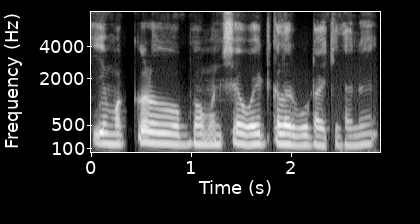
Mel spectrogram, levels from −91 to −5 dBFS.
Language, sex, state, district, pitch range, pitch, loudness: Kannada, male, Karnataka, Koppal, 160-170 Hz, 165 Hz, -16 LUFS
